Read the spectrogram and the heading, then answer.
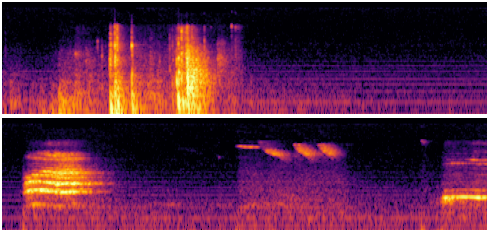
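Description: household object, knocking on a door

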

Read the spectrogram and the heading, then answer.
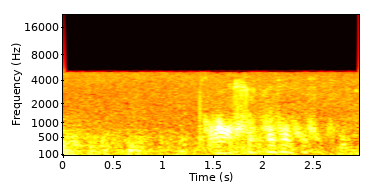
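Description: nature, thunder

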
